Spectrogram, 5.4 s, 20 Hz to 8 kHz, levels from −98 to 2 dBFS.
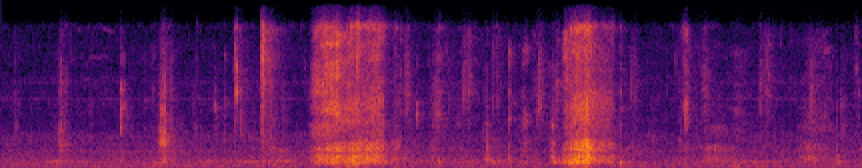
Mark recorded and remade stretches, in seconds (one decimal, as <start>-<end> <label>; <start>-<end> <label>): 0.0-3.1 recorded; 3.1-4.3 remade; 4.3-5.4 recorded

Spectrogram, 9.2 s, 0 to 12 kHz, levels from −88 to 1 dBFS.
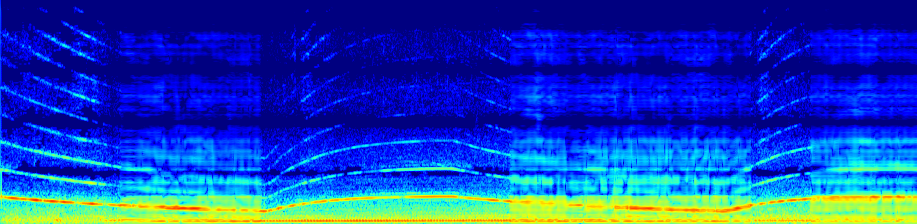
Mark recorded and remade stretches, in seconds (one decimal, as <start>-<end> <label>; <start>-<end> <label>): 0.0-1.2 recorded; 1.2-2.6 remade; 2.6-5.1 recorded; 5.1-7.5 remade; 7.5-8.1 recorded; 8.1-9.2 remade

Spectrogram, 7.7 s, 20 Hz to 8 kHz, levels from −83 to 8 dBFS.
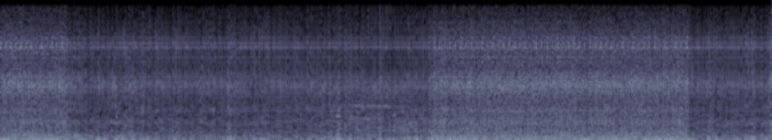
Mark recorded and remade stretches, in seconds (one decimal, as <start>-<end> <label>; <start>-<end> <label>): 0.0-0.7 recorded; 0.7-4.3 remade; 4.3-6.9 recorded; 6.9-7.7 remade

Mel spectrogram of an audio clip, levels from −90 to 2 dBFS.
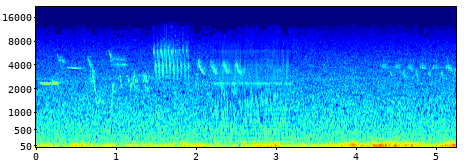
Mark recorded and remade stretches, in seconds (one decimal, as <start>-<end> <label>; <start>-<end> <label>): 0.0-2.2 recorded; 2.2-3.2 remade; 3.2-5.3 recorded

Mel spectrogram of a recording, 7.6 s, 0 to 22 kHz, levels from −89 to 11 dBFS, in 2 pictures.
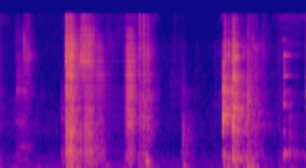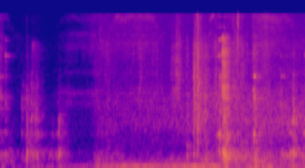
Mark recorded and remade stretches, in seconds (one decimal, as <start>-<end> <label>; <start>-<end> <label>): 0.0-1.0 recorded; 1.0-1.7 remade; 1.7-7.6 recorded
